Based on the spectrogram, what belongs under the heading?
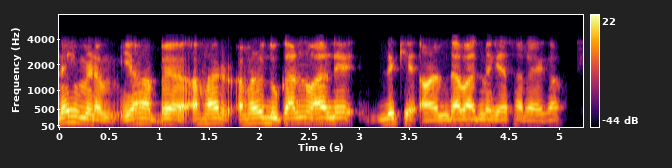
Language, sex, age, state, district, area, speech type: Gujarati, male, 30-45, Gujarat, Narmada, urban, conversation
